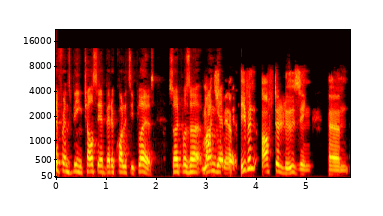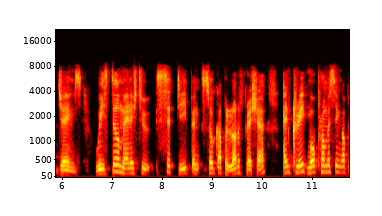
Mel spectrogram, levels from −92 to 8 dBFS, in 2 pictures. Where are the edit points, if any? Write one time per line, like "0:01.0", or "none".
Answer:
0:03.6

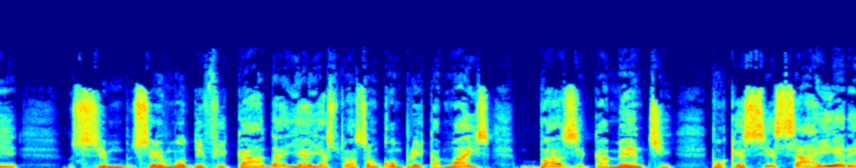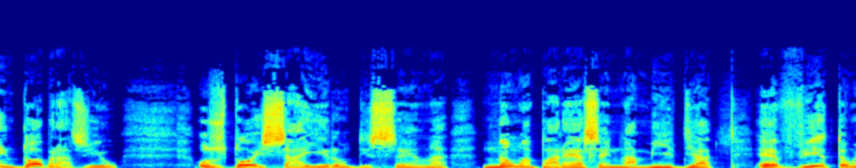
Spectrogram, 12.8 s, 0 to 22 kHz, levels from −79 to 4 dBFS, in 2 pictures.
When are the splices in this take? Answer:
0:05.3
0:07.7

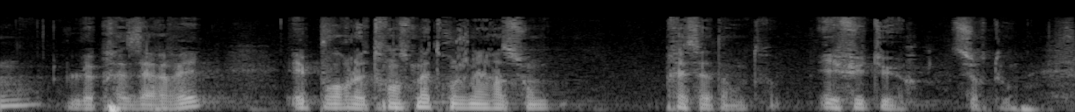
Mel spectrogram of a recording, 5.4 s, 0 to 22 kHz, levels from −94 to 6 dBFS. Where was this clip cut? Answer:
none

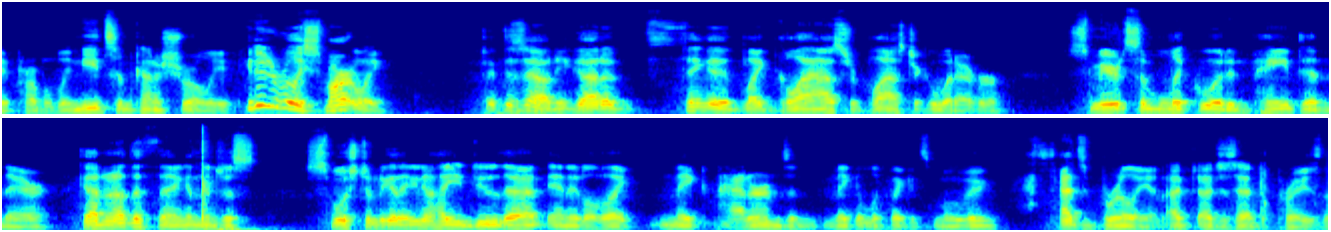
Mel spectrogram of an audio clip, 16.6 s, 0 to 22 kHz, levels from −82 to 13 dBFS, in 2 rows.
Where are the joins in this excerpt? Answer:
0:01.5
0:14.6

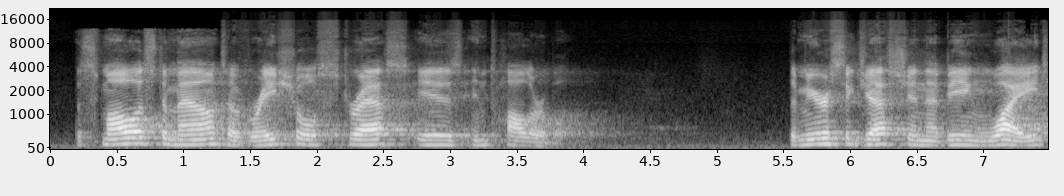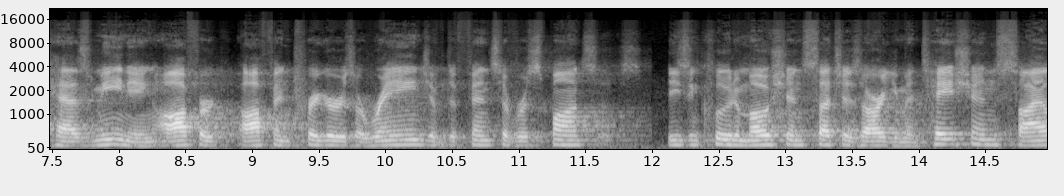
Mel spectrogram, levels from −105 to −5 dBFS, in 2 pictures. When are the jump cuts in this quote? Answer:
0:12.0

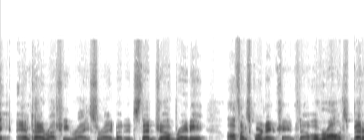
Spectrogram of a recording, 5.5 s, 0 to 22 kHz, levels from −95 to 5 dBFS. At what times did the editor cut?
0:01.7

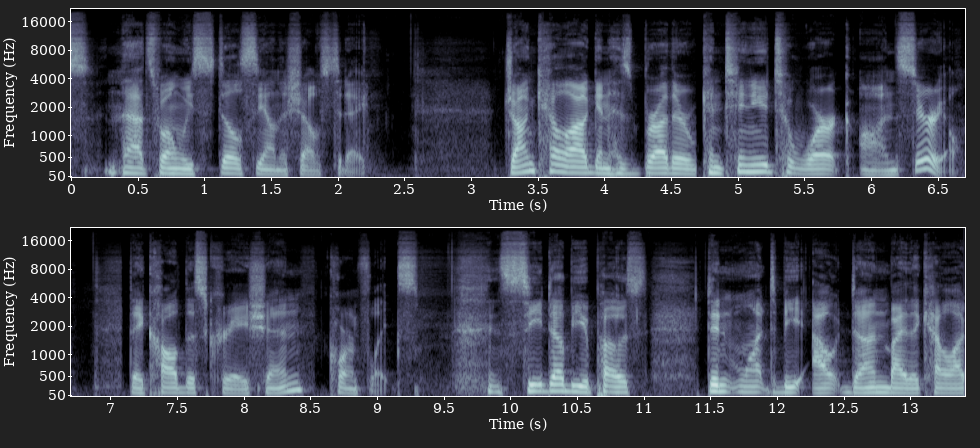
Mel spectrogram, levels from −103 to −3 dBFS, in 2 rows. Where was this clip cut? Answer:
0:04.7
0:07.1
0:08.5

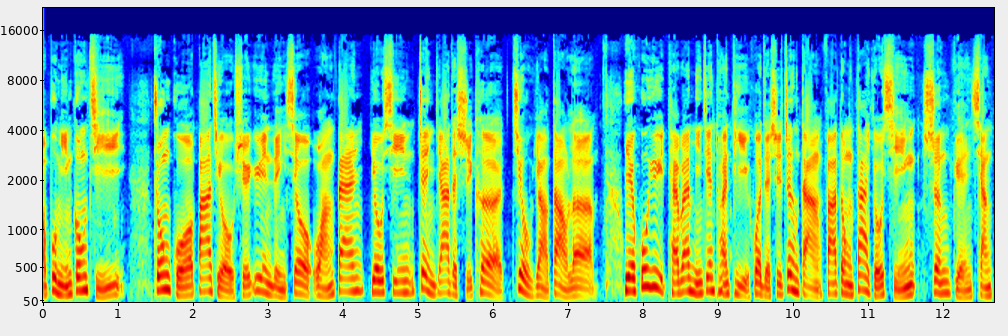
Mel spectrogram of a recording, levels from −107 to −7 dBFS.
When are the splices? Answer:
0:07.7

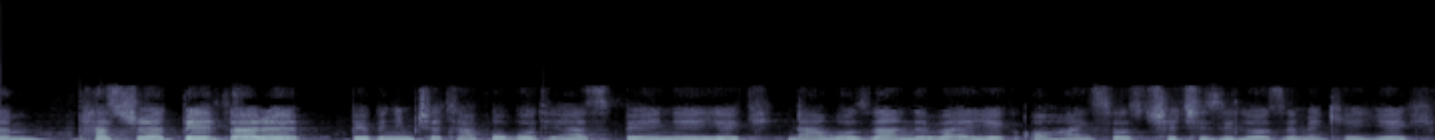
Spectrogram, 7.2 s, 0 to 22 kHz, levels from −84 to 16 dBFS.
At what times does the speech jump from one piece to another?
0:01.6

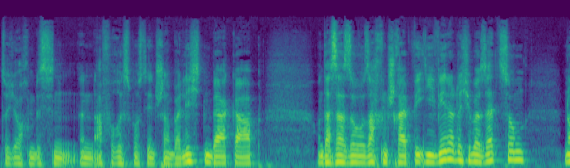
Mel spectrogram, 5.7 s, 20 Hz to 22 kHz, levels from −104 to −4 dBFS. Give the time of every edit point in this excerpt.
0:04.2

